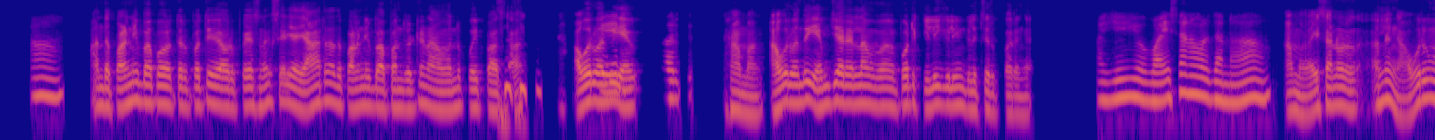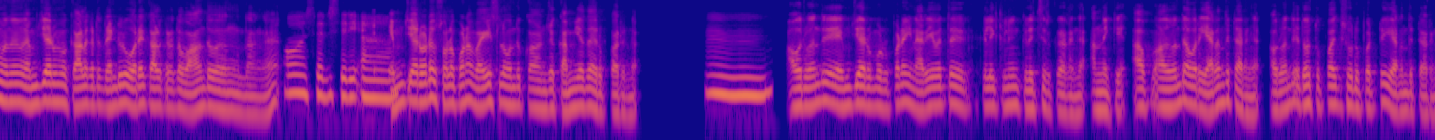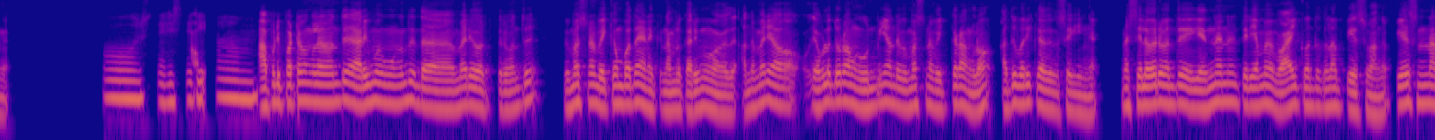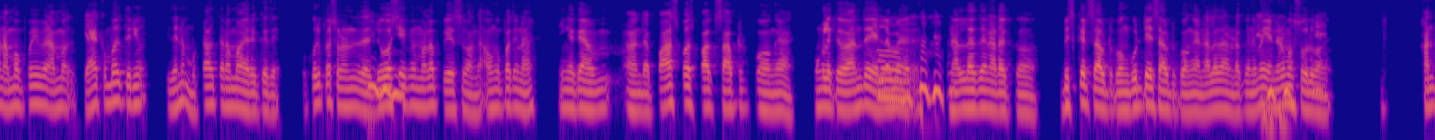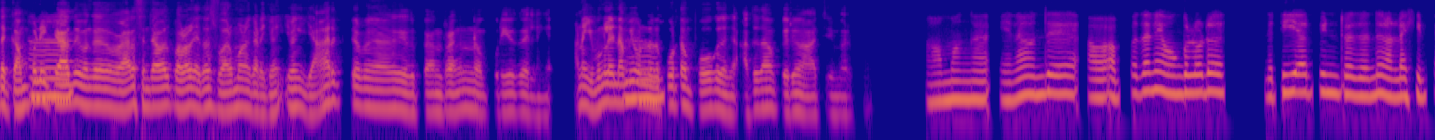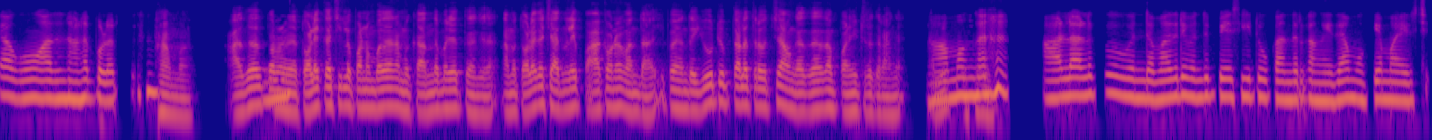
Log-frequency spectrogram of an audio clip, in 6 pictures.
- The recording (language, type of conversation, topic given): Tamil, podcast, பிரதிநிதித்துவம் ஊடகங்களில் சரியாக காணப்படுகிறதா?
- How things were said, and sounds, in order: chuckle; other background noise; surprised: "ஐயய்யோ! வயசானவரு தானா?"; chuckle; unintelligible speech; chuckle; chuckle; unintelligible speech; chuckle; chuckle; unintelligible speech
